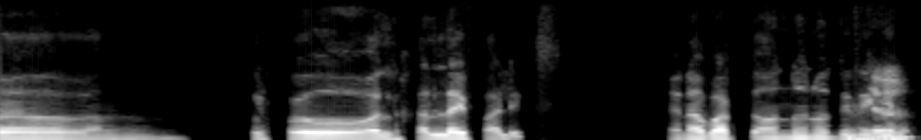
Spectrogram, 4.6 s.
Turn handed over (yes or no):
no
